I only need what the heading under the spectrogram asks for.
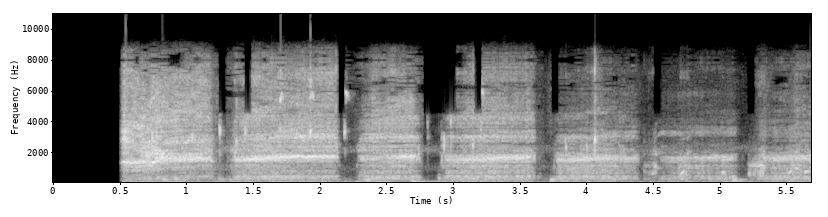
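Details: Wild barn owls at a nest box in a corral on 1 March 2023 at 6:42 pm, on the twelfth night of their mating ritual: about five long, harsh, hissing screeches, some over a second long, separated by short gaps, over a low steady hum.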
